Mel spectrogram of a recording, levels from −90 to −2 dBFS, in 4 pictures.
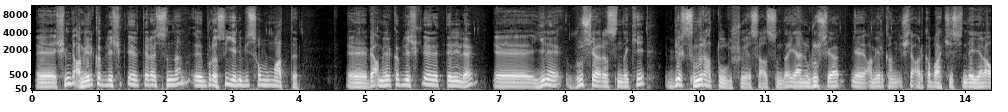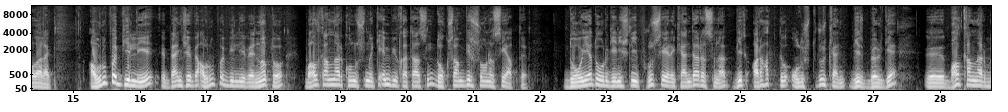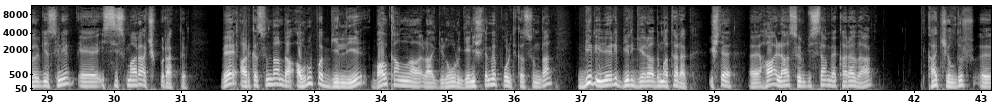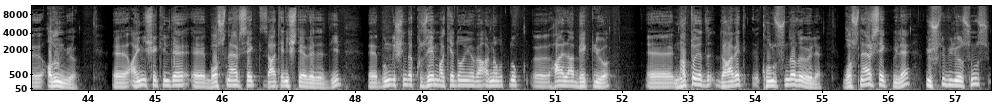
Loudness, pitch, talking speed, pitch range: -15 LUFS, 135 Hz, 125 wpm, 115-155 Hz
